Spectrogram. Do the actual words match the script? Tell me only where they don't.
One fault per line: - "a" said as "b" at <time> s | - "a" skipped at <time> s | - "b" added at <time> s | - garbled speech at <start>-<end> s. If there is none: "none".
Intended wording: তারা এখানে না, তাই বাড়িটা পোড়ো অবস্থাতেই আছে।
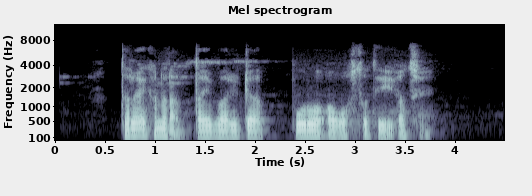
none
